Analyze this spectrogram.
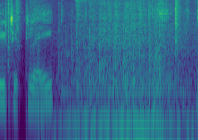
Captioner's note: train rumbling, chugging past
